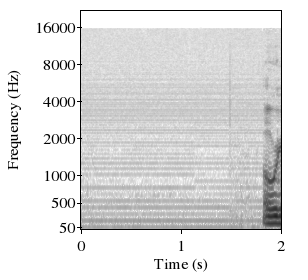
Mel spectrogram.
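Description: Quiet, steady low electrical hum, unchanging in pitch, with a man's voice starting just before the end.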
